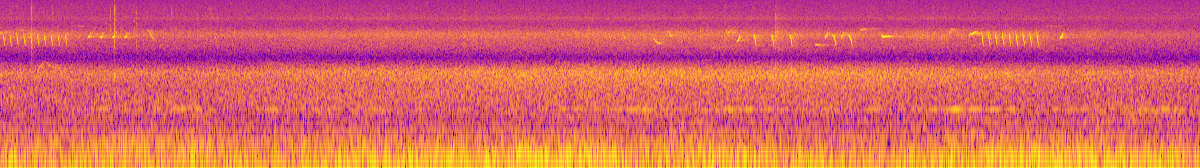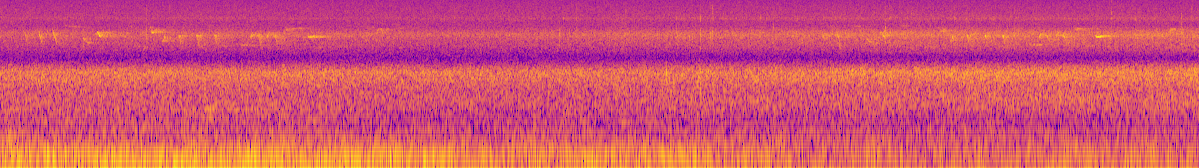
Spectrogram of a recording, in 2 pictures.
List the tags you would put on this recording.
Soundscapes > Nature
field-recording data-to-sound artistic-intervention weather-data raspberry-pi phenological-recording alice-holt-forest soundscape Dendrophone natural-soundscape sound-installation modified-soundscape nature

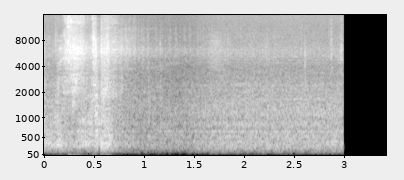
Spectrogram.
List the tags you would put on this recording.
Sound effects > Objects / House appliances
money coins cash white vintage shut lofi close noise rattle register whitenoise shove

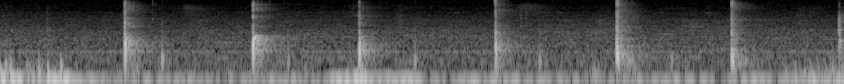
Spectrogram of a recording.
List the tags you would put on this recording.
Sound effects > Human sounds and actions
cracking popping mouth

